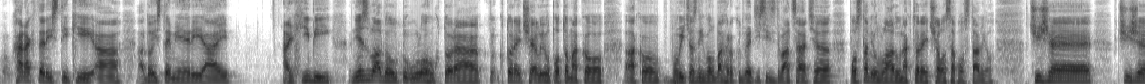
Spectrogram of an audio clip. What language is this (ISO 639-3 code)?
slk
